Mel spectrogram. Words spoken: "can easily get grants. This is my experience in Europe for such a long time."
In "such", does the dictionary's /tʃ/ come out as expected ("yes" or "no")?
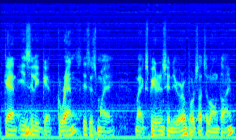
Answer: yes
